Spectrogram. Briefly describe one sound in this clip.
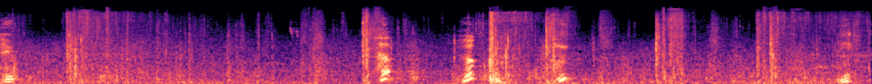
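A climber's hands and feet scrape and thud against rock.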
